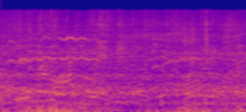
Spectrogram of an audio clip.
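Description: Crowd of men shouting and calling over one another as a bull charges through a manjuvirattu field. A warbling whistle sounds above them for about the first second.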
